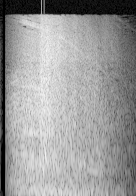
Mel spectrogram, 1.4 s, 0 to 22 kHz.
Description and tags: Effects recorded from the field of the ZOOM H6 recorder,and microphone Oktava MK-012-01,and then processed.
game, Sci-fi, futuristic, woosh, morph, abstract, noise, hit, dark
